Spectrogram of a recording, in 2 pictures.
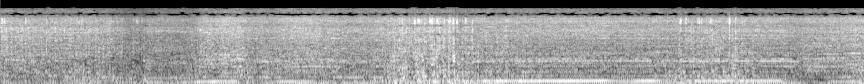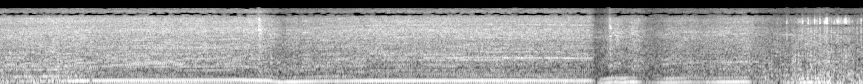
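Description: A small engine hums and revs up and down as a vehicle drives.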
